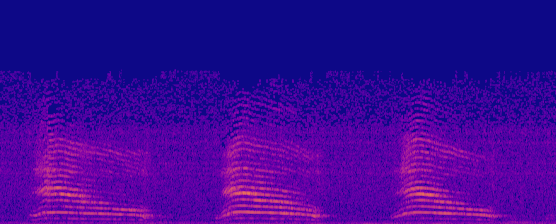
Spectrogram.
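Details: Chloe, a young Scottish Fold kitten, gives three long meows indoors, each about a second and a half, rich in harmonics and bending slightly down at the end, separated by short pauses over a faint constant electrical hum.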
